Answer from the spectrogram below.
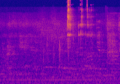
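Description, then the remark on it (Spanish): A pencil drops onto the floor near a person's shoes with a quick, sharp clack, followed by a couple of lighter ticks as it bounces and settles, heard faintly against a low, steady room hum. “Creo que cayó cerca de mi... cerca de mis zapatos.”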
